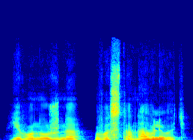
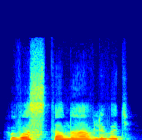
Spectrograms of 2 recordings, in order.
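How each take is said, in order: First: Said in the usual way. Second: High, rising "Восстанавливать?"; incredulous exclamation. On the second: A narrator's reading. Elf challenges the king's plan, incredulous exclamation. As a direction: throw the word back in disbelief. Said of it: "воскликнул Орелий".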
